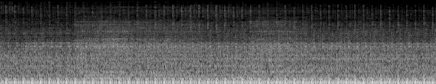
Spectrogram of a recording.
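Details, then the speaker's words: Toro TimeCutter 42-inch zero-turn mower, driven slowly in reverse: even, quick firing pulses at a steady rate with no misses or knocks; engine running healthy, normal running. "I'm going slow so you can hear me but it works perfectly fine"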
